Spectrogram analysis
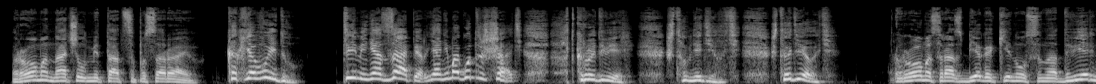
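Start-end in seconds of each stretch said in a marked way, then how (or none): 2.3-8.4 high, desperate cries; trapped, frantic and losing hope; panicked outburst. Acted. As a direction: plead in panic, pitched up. Panics in locked shed.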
